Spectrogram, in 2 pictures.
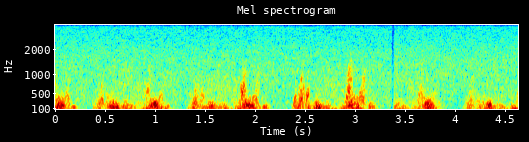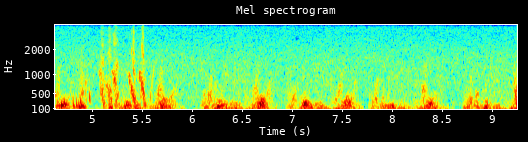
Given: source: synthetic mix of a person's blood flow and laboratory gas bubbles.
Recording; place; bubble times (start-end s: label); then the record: Doppler ultrasound of blood flow; precordium
4.79-5.01 s: bubbles
5.07-5.28 s: bubbles
5.35-5.62 s: bubbles
9.19-9.26 s: bubbles
From the record:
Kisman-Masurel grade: 222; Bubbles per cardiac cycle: several, 3 to 8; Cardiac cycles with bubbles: 10 to 50%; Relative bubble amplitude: moderate (0.250 to 0.450); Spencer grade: 2 (many but less than half of the cardiac periods contain bubble signals, singularly or in groups); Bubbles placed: only in the low amplitude regions of the cardiac cycle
